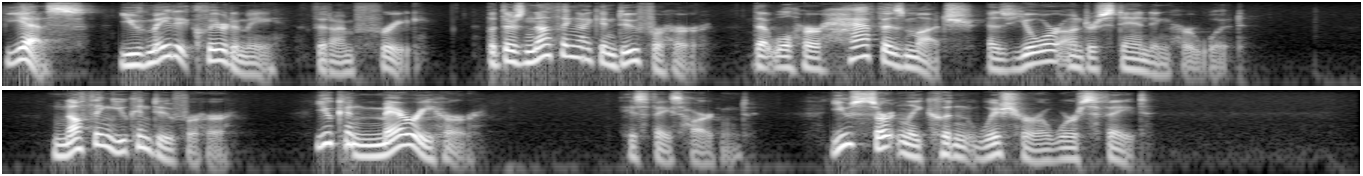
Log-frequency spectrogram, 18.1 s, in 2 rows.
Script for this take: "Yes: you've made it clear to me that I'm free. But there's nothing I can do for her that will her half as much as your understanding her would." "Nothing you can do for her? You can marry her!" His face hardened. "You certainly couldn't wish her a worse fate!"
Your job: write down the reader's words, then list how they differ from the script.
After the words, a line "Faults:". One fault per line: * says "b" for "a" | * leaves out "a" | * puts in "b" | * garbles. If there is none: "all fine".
"Yes: you've made it clear to me that I'm free. But there's nothing I can do for her that will her half as much as your understanding her would." "Nothing you can do for her? You can marry her!" His face hardened. "You certainly couldn't wish her a worse fate!"
Faults:
all fine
